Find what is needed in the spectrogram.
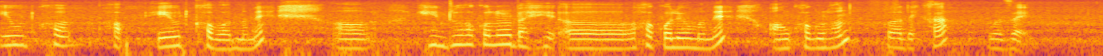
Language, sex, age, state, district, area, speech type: Assamese, female, 18-30, Assam, Jorhat, urban, spontaneous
